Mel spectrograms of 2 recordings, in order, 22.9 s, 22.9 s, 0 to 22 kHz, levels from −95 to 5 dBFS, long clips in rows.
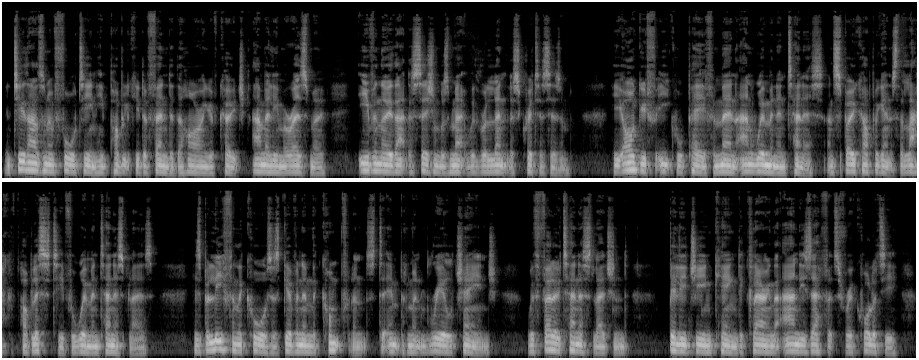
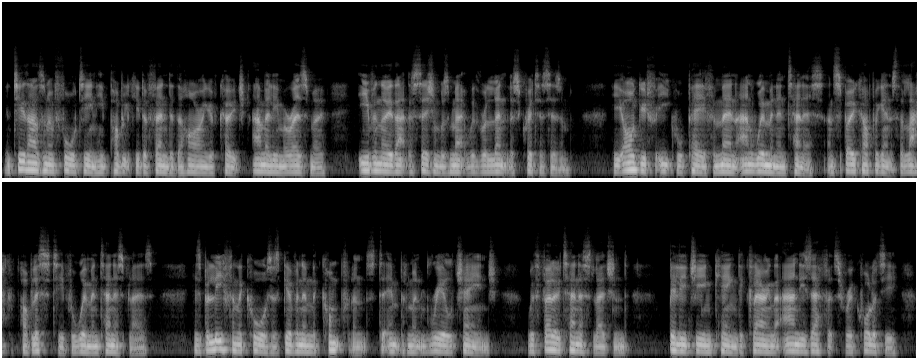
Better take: first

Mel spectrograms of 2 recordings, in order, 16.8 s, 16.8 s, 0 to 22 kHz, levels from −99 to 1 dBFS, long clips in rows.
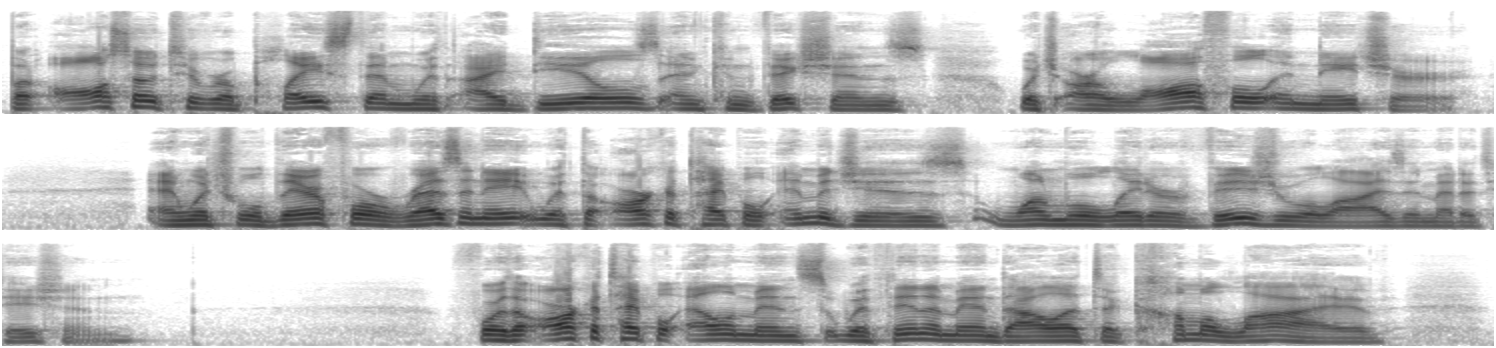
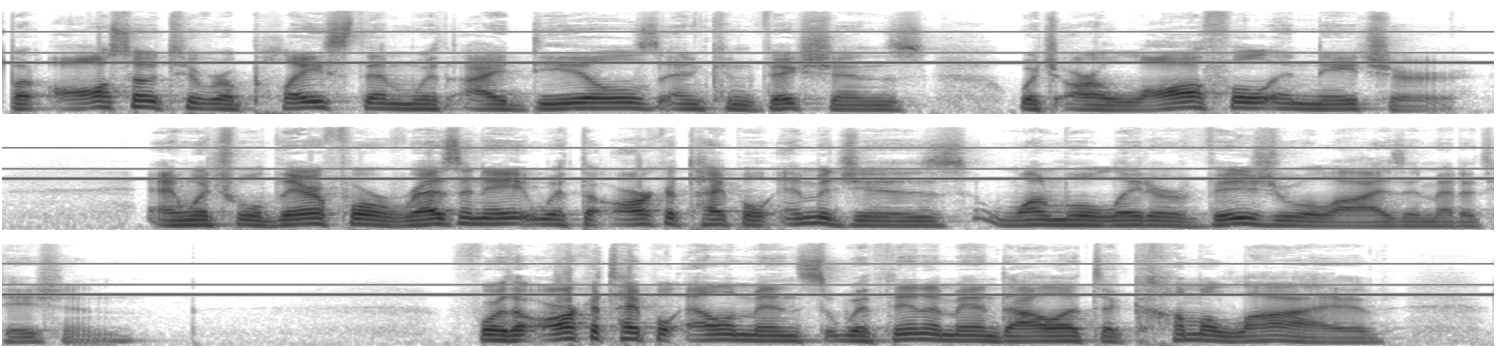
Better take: first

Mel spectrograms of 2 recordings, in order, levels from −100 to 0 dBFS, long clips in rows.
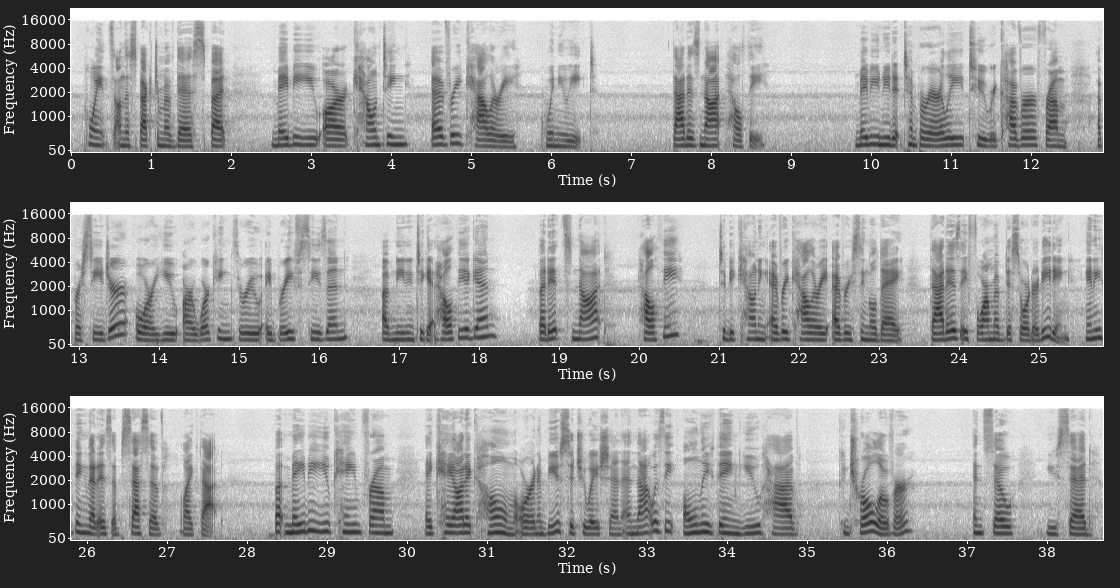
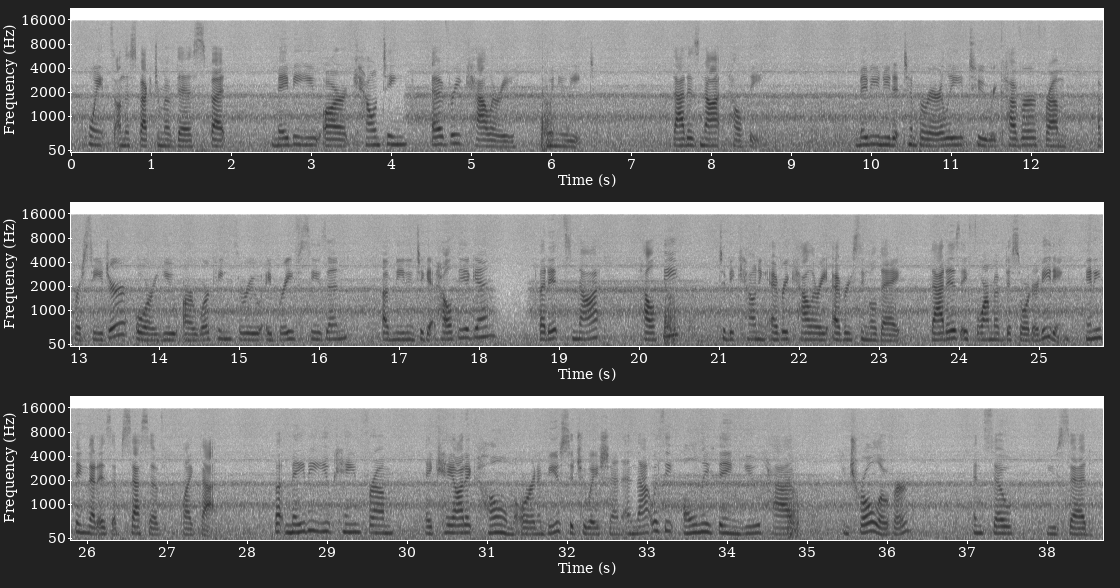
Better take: first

